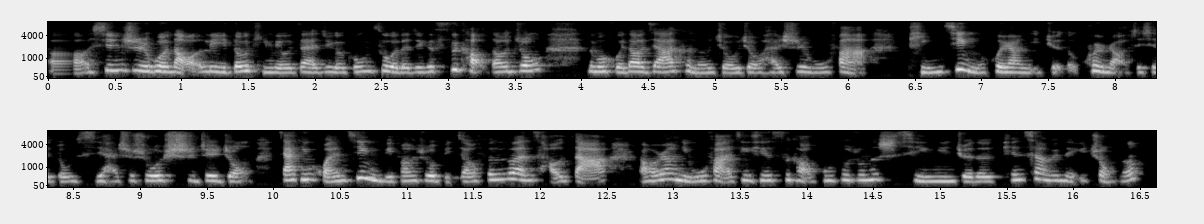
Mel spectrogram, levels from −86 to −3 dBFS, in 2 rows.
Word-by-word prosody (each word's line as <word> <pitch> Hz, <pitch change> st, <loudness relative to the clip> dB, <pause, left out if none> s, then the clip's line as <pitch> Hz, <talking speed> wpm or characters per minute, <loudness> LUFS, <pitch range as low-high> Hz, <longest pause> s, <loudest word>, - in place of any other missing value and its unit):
呃， 160 Hz, +5 st, -5 dB
心 285 Hz, +6 st, -1 dB
智 285 Hz, -3 st, +2 dB
或 250 Hz, -1 st, +6 dB
脑 230 Hz, -, +2 dB
力 235 Hz, -2 st, -1 dB
都 240 Hz, +4 st, +6 dB
停 235 Hz, -5 st, -5 dB
留 200 Hz, -1 st, 0 dB
在 215 Hz, -1 st, 0 dB
这 220 Hz, +2 st, -5 dB
个 210 Hz, -1 st, -2 dB
工 230 Hz, +4 st, -2 dB
作 250 Hz, -2 st, +3 dB
的 205 Hz, -1 st, 0 dB
这 215 Hz, -, -2 dB
个 235 Hz, -, +2 dB
思 240 Hz, +7 st, +2 dB
考 315 Hz, -, +2 dB
当 230 Hz, +1 st, 0 dB
中。 270 Hz, +4 st, +5 dB, 0.4 s
那 -, -, 0 dB
么 235 Hz, -, +4 dB
回 225 Hz, -3 st, -1 dB
到 240 Hz, 0 st, +6 dB
家 230 Hz, -1 st, +1 dB
可 245 Hz, +2 st, -4 dB
能 195 Hz, -2 st, -4 dB
久 195 Hz, -1 st, -3 dB
久 200 Hz, -1 st, -3 dB
还 200 Hz, 0 st, -7 dB
是 225 Hz, +2 st, -3 dB
无 205 Hz, 0 st, -7 dB
法 215 Hz, -, -2 dB, 0.3 s
平 210 Hz, 0 st, -3 dB
静， 230 Hz, -3 st, +3 dB
会 235 Hz, +2 st, +4 dB
让 210 Hz, -2 st, 0 dB
你 195 Hz, -, -15 dB
觉 -, -, -8 dB
得 -, -, -12 dB
困 265 Hz, -2 st, +3 dB
扰， 210 Hz, -, -3 dB
这 215 Hz, -, -10 dB
些 210 Hz, -, -5 dB
东 205 Hz, 0 st, -5 dB
西。 220 Hz, +3 st, -6 dB
还 195 Hz, -, -7 dB
是 215 Hz, +3 st, -9 dB
说 235 Hz, 0 st, +5 dB
是 240 Hz, -1 st, -3 dB
这 235 Hz, +3 st, +4 dB
种 205 Hz, -1 st, -3 dB, 0.2 s
家 260 Hz, 0 st, +5 dB
庭 280 Hz, +1 st, +1 dB
环 225 Hz, -1 st, +1 dB
境， 290 Hz, +2 st, +4 dB
比 205 Hz, -2 st, -3 dB
方 225 Hz, +3 st, -3 dB
说 230 Hz, -1 st, +6 dB
比 200 Hz, -4 st, -12 dB
较 205 Hz, +2 st, -3 dB
纷 275 Hz, +6 st, 0 dB
乱 290 Hz, -5 st, +4 dB
嘈 215 Hz, -, -5 dB
杂， -, -, +2 dB, 0.2 s
然 230 Hz, -, -2 dB
后 230 Hz, -, +1 dB
让 285 Hz, 0 st, +2 dB
你 230 Hz, -, 0 dB
无 215 Hz, +3 st, -3 dB
法 -, -, +1 dB
静 250 Hz, -3 st, -5 dB
心 245 Hz, +1 st, -2 dB
思 245 Hz, +2 st, -8 dB
考 255 Hz, -, -2 dB
工 240 Hz, -1 st, -5 dB
作 260 Hz, -, -2 dB
中 260 Hz, 0 st, -2 dB
的 275 Hz, -, +1 dB
事 270 Hz, -, -6 dB
情， 210 Hz, -3 st, -3 dB
您 210 Hz, 0 st, 0 dB
觉 210 Hz, -2 st, 0 dB
得 205 Hz, -, 0 dB
偏 265 Hz, +6 st, -1 dB
向 280 Hz, -2 st, -1 dB
于 -, -, -2 dB
哪 230 Hz, -3 st, -2 dB
一 -, -, -16 dB
种 195 Hz, -4 st, -6 dB
呢？ 245 Hz, +7 st, -3 dB
230 Hz, 330 characters per minute, -25 LUFS, 210-255 Hz, 0.4 s, 或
